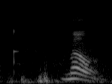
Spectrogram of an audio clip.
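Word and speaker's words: mão: was to visit Brazil Moon hands most a little bit difficult to pronounce for beginners because of this nasal sound um but try to practice it and you'll get better and better each time MO hour but also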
